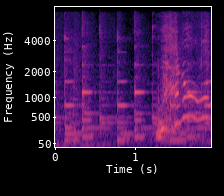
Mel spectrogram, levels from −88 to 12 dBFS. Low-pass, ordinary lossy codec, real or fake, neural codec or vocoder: 7.2 kHz; AAC, 32 kbps; fake; codec, 16 kHz, 6 kbps, DAC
